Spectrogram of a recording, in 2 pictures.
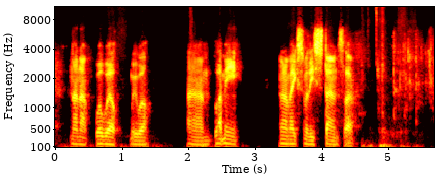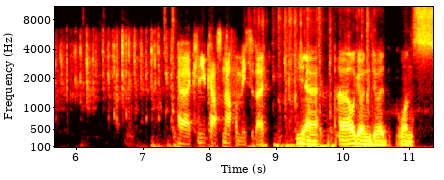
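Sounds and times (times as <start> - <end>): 
speech: 0.2 - 2.8, 3.4 - 5.3, 7.4 - 11.3
fast typing on a computer keyboard: 4.6 - 10.6.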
